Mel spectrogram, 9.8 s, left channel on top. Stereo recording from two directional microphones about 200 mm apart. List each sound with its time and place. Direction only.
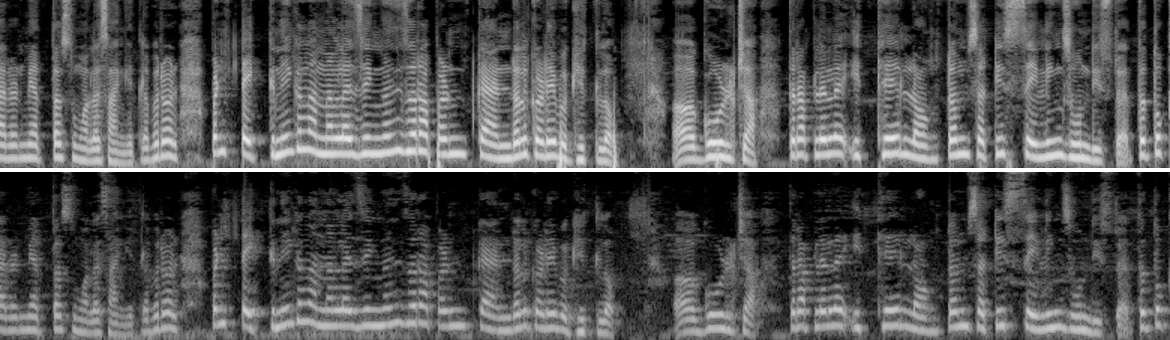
0.0 s a woman's voice: 45° left (ahead or behind)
